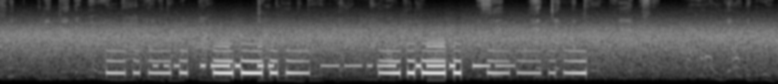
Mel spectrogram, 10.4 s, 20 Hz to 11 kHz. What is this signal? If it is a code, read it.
Morse code, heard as two keyed tones, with radio static, fading and speech in Manipuri. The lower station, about 12 wpm, 460 Hz: CQ CQ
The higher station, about 17 wpm, 740 Hz: SRI QRM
